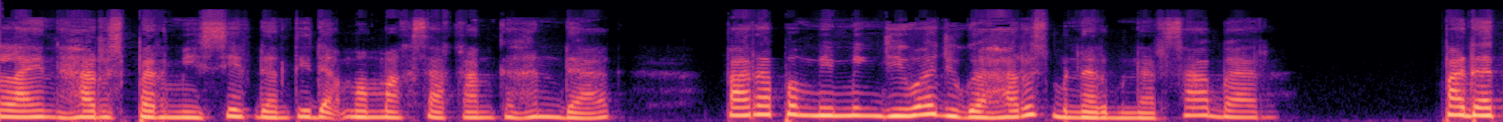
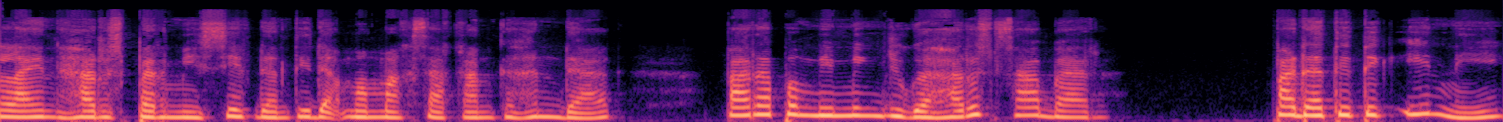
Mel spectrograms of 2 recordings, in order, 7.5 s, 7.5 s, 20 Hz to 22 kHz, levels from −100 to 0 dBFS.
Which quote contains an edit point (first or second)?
second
